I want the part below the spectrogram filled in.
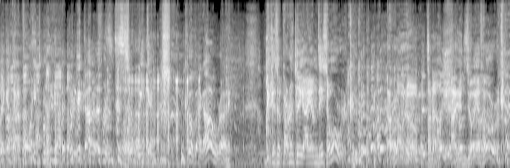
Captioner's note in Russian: с французским акцентом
